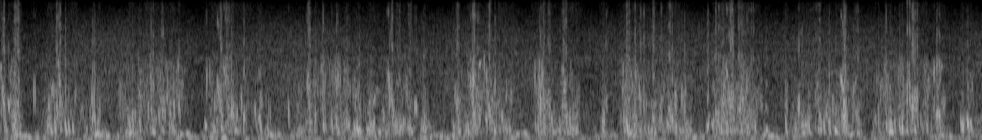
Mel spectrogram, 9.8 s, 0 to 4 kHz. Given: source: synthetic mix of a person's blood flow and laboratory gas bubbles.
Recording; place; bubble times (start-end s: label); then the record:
Doppler ultrasound of blood flow; precordium
0.00-0.24 s: bubbles
0.30-0.39 s: bubbles
0.43-0.79 s: bubbles
0.86-1.03 s: bubbles
1.16-1.89 s: bubbles
2.01-2.73 s: bubbles
2.84-2.92 s: bubbles
3.04-4.32 s: bubbles
4.50-5.16 s: bubbles
5.31-5.87 s: bubbles
5.99-6.09 s: bubbles
6.17-6.95 s: bubbles
7.04-7.72 s: bubbles
7.82-8.64 s: bubbles
8.69-9.47 s: bubbles
9.58-9.76 s: bubbles
From the record:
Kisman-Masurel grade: 444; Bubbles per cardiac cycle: continuous sound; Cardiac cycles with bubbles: 100%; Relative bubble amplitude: maximal (0.775 to 0.999); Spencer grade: 4 (maximum detectable bubble signal sounding continuously throughout systole and diastole of every cardiac period, and overriding the amplitude of the normal cardiac signals); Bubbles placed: anywhere in the cardiac cycle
